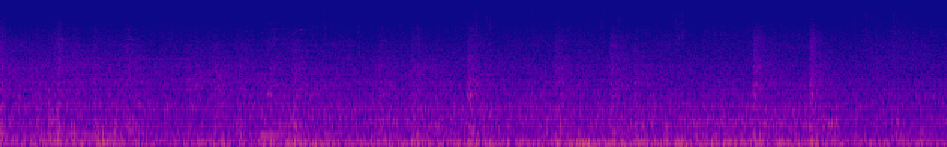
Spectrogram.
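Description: Passenger train cars and caboose rolling away on the track, with a steady low rumble and a few scattered clicks of wheels over rail joints.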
